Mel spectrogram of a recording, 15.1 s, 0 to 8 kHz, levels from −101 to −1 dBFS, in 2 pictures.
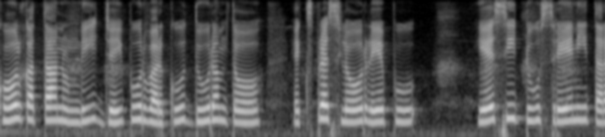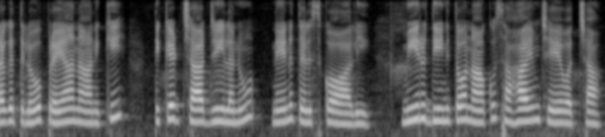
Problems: background sounds at intervals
